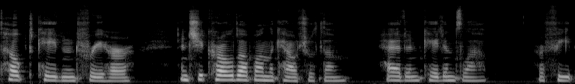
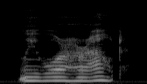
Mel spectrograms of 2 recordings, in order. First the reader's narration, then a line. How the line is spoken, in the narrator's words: whispered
